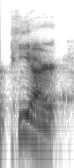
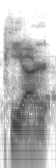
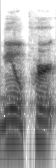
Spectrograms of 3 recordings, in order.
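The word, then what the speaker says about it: Peart: Is it per or P art? It actually is PR, but he said, but Neil Per said that so many people mispronounce it that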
